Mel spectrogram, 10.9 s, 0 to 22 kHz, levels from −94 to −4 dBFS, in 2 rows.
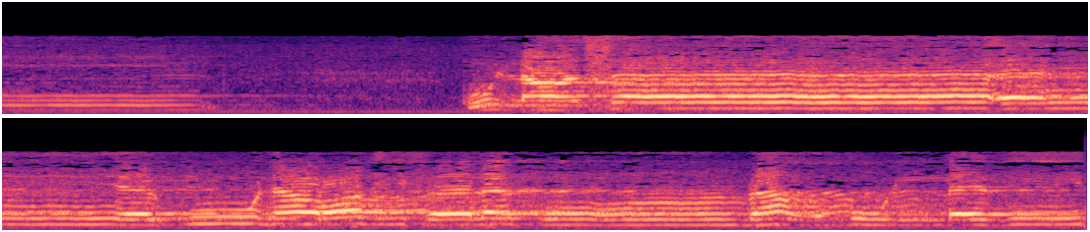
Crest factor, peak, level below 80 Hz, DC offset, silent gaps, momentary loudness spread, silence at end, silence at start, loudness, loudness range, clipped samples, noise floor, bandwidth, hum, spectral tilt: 12 dB; -4 dBFS; -60 dBFS; 0.1%; none; 12 LU; 0 s; 0 s; -15 LUFS; 4 LU; under 0.1%; -47 dBFS; 6.6 kHz; none; -4.5 dB/octave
